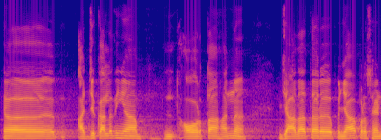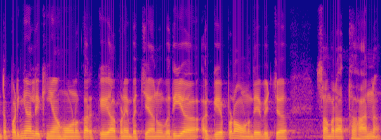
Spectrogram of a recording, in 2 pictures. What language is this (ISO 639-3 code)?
pan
